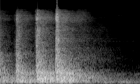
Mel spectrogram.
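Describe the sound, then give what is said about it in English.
Knocking on a door: three quick, firm raps in an even rhythm, followed by a short fading ring. No voices are heard. “you knocked on the door, and you knew they were there, but they weren't coming? It sounds something like this.”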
